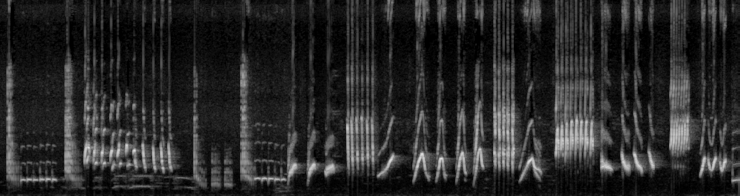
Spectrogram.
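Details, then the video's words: Varied Asian pied starling song: nasal held notes, rapid chattering runs, then a series of rising and falling whistled slurs, interspersed with harsh squawks. "KICAUAN BURUNG JALAK SUREN GACOR FULL ISIAN MEWAH"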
